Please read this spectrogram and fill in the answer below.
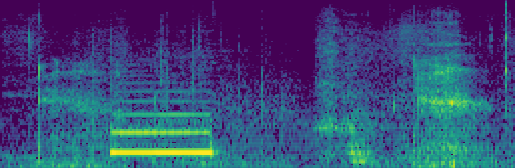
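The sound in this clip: A telephone tone as a call is being placed: a single steady electronic beep lasting about a second, set against faint background noise.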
